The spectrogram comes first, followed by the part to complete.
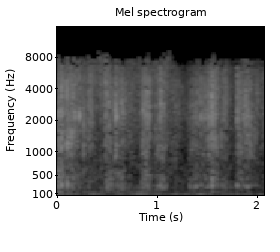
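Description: Faint, irregular crunching and rustling: a radio sound effect of footsteps through brush on a hillside.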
